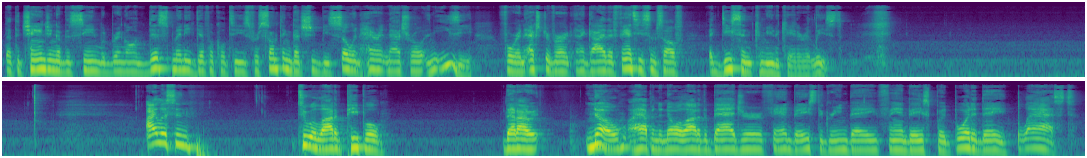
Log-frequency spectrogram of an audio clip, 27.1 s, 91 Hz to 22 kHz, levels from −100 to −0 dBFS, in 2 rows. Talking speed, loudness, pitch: 150 wpm, -21 LUFS, 145 Hz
